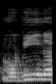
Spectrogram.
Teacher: व इस्मम, देखिए यहाँ पर भी इदगाम नाक़िस हो रहा मम में गुन्ना के साथ पढ़ेंगे. मुबीना यहाँ पर या मद्दा है, एक अलिफ के बराबर खींच कर पढ़ेंगे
